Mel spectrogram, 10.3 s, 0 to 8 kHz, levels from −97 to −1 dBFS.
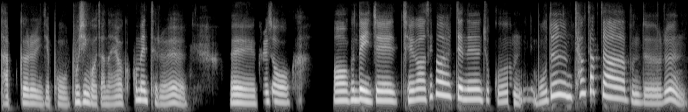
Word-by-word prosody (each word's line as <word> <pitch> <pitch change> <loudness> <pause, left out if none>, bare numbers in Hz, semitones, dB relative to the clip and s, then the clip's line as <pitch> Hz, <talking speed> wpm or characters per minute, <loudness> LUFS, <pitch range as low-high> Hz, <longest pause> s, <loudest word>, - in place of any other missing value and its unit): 답글을 155 0 -2
이제 135 0 -8
보 135 -2 -9
보신 185 0 0
거잖아요 145 0 -5
그 - - -19
코멘트를. 165 - -1 0.7
예. 160 -3 +2
그래서 190 -3 -1 0.6
어 210 0 +4
근데 225 +2 +6
인제 210 -1 +3
제가 235 +3 +1
생각할 315 +3 +2
때는 235 -3 +3
조금 200 -4 -6 0.4
모든 295 - +1
창작자 335 - +1
분들은 170 +1 -3
200 Hz, 250 characters per minute, -21 LUFS, 160-235 Hz, 0.7 s, 근데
